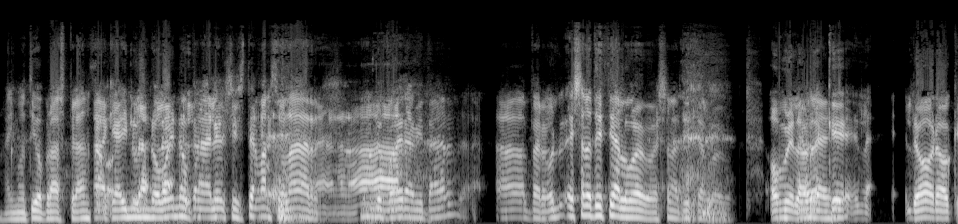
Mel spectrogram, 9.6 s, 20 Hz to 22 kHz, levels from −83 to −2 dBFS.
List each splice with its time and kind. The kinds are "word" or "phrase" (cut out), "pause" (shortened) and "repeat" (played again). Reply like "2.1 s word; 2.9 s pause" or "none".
0.9 s word; 1.9 s word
